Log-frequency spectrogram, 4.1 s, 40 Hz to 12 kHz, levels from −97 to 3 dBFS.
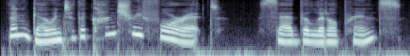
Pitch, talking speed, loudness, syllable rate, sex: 235 Hz, 160 wpm, -15 LUFS, 4.2 syllables/s, female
